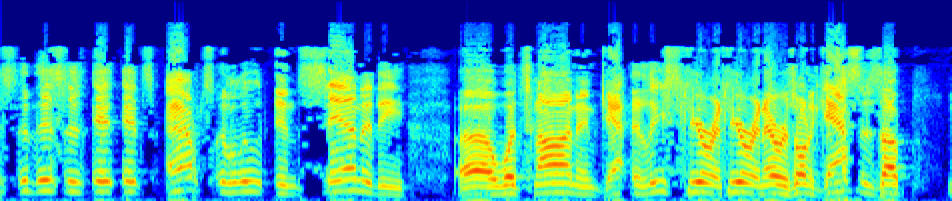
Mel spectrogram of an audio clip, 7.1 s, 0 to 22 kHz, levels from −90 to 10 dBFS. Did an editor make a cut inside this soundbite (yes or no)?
yes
